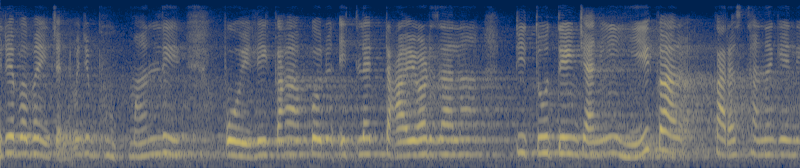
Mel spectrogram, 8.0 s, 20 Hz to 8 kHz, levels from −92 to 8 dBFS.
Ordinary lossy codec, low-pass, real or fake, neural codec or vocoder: none; 7.2 kHz; real; none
